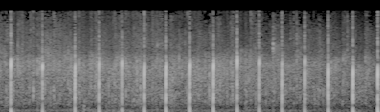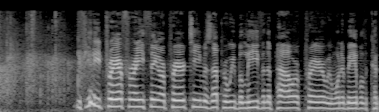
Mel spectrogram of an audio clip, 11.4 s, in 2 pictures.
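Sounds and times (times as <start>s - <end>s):
audience clapping hands: 0.0s - 7.5s
speech: 6.9s - 11.3s.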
